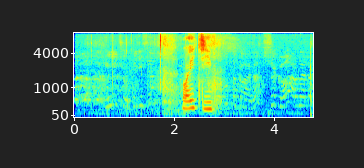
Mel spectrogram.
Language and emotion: Russian, neutral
